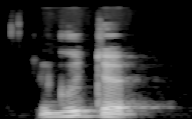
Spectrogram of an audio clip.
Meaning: gouty
- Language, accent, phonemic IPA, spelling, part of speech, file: French, France, /ɡu.tø/, goutteux, adjective, LL-Q150 (fra)-goutteux.wav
